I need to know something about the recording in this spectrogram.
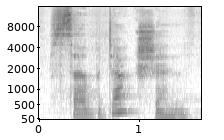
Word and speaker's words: subduction: so here it says the mariana trench was formed by the geological process of sub remember that is a lowercase u sound duck shun subduction and here we have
